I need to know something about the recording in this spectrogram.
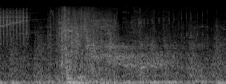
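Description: An electric weapon crackles and zaps.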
